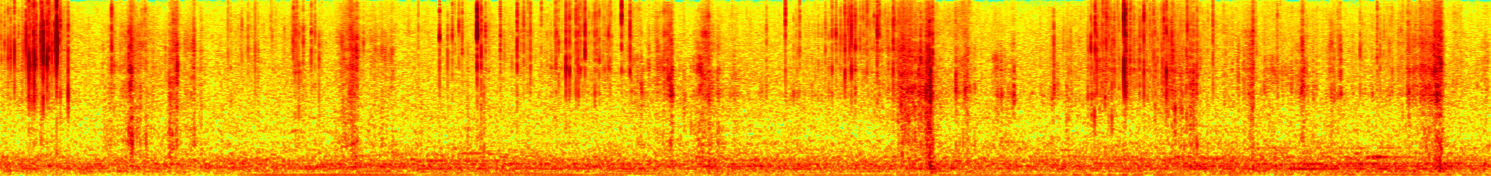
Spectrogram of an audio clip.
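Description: A lump of blue beaded foam clay (Floam), held in both hands, is pressed, kneaded and pulled apart by fingertips and thumbs. It gives off quiet, bright, crisp crackling and tearing pops with a soft crinkling texture throughout, and slightly louder bursts near the start and middle.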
